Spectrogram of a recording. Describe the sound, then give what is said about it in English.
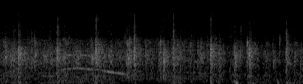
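A church audience claps their hands together for the Lord in a steady, dense round of applause lasting a few seconds, with many hands at once and a faint voice rising briefly through the noise. “Let's clap our hands. Hay que darle un fuerte aplauso al Señor.”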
